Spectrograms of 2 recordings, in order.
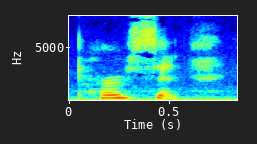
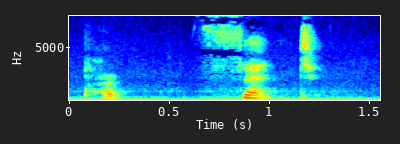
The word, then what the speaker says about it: percent: 那它也可以拿来指的是大气层。再我们来看是 percent 这个字呢，这个百分比虽然非常非常常用到，可是我还是非常常听到别人念成 person，也就是下面我写的人这个字 person 人呢，重音是在 p e r 的地方，就是1%的重音呢是在 c e n t 的地方，所以是 percent。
